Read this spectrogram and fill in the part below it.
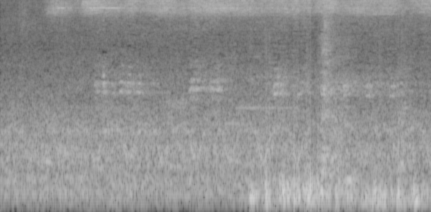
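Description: São Paulo commuter train arriving at Vila Olimpia station, a steady broad rumble of cars rolling past nearby with brief squeals and clanks toward the end.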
